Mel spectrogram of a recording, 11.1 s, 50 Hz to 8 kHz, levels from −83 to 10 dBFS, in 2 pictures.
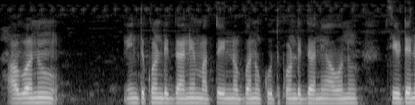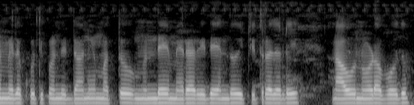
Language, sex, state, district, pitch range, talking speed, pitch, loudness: Kannada, male, Karnataka, Bellary, 120-130 Hz, 100 wpm, 125 Hz, -17 LUFS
